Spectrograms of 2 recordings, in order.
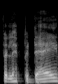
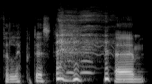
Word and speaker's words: Filippidis: It's pronounced Filippidae, not Filippidis.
